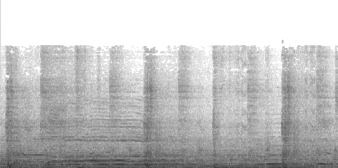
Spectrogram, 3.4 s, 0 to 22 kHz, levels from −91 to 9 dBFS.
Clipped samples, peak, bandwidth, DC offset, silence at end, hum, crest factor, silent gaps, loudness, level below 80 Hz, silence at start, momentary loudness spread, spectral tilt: under 0.1%; -4 dBFS; 16.5 kHz; under 0.1%; 0 s; none; 16 dB; none; -21 LUFS; -30 dBFS; 0 s; 5 LU; -5.5 dB/octave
